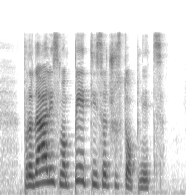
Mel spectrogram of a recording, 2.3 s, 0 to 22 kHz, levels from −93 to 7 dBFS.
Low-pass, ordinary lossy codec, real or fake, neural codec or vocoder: 10.8 kHz; none; real; none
